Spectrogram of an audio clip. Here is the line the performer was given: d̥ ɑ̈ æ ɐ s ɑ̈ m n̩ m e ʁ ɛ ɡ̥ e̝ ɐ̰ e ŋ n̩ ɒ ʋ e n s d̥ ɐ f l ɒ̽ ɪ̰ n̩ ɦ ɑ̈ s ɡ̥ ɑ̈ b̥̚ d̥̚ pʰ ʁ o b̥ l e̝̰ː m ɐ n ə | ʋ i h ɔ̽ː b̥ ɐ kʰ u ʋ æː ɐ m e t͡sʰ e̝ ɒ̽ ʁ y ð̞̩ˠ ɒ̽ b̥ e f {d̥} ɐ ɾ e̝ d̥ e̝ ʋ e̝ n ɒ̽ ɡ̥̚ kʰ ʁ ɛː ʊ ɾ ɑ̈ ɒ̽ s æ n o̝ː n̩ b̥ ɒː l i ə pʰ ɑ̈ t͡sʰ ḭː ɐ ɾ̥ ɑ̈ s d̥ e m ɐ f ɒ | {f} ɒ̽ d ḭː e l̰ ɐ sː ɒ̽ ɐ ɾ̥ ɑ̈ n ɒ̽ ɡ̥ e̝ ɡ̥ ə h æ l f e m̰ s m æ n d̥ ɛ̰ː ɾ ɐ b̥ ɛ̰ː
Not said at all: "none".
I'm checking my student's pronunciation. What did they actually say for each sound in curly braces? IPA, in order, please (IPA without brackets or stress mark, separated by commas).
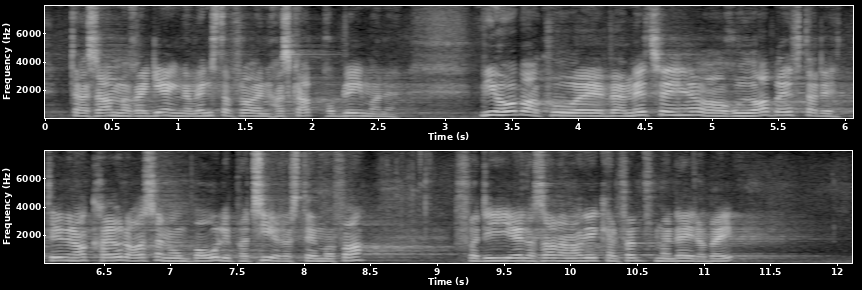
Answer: d̥, f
